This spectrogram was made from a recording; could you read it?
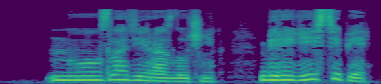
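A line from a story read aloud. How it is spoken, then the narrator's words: Mumbling. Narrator (Russian): пробормотал он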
